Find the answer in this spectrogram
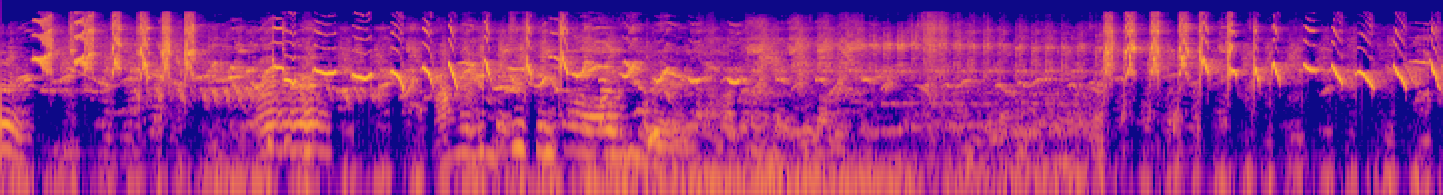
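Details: Greater green leafbird (cucak ijo) singing energetically with shots, kapas tembak nyengklir style, used to train cage birds: dense twittering and looping whistles, ending in a fast run of about a dozen sharp, evenly spaced notes.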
